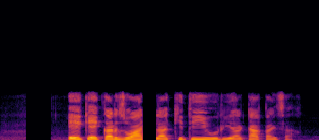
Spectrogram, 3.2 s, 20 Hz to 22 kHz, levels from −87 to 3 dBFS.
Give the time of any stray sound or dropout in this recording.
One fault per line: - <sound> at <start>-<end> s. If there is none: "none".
- dropout at 1.4-1.6 s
